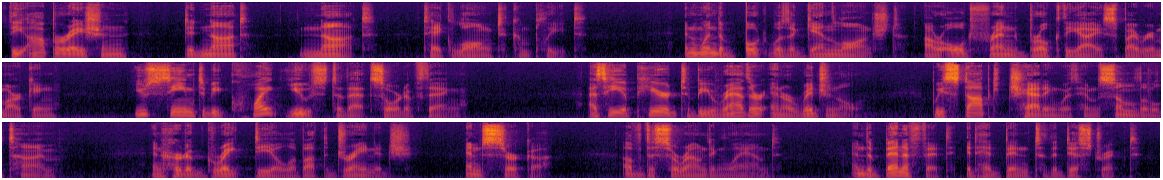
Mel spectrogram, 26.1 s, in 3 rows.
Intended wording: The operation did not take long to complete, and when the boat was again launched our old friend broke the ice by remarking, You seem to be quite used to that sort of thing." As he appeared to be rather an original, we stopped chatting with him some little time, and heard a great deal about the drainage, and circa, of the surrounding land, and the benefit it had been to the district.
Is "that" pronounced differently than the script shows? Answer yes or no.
no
